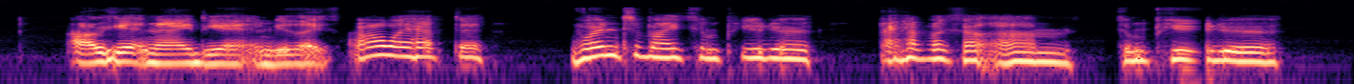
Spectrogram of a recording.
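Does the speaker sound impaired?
Yes: spinal muscular atrophy type 2; from birth, slightly progressive since 20s, arms less mobile, power chair from 12, sensation unaffected; hard time talking before medication, breathing, speaking, singing now stronger.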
